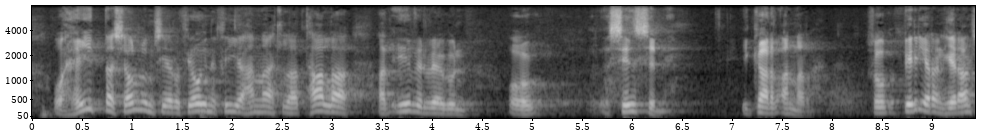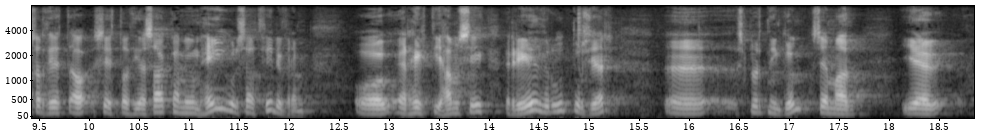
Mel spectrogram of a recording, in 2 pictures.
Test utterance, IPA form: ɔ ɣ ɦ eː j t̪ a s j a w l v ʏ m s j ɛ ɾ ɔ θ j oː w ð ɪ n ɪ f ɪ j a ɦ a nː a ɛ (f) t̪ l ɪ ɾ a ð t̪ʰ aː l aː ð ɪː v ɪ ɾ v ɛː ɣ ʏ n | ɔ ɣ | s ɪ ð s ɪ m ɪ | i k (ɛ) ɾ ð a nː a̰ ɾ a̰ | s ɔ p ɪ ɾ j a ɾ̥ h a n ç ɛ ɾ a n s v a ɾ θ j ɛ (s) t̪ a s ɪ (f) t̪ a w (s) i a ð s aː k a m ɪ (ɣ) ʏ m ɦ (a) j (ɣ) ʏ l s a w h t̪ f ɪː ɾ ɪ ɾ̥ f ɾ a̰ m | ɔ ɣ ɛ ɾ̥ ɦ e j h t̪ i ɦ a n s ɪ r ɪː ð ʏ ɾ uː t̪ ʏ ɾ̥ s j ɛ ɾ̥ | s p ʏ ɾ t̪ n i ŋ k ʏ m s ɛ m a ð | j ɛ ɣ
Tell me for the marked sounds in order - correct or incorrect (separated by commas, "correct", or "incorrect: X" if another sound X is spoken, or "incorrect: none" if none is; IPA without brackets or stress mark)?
incorrect: h, incorrect: a, incorrect: h, incorrect: h, incorrect: θ, correct, incorrect: e, correct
